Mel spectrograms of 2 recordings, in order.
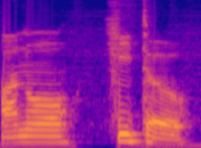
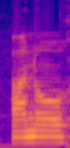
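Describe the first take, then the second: First: It is said with an American accent. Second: It is said with a native Japanese accent. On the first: The speaker calls it wrong. "That's the really American one" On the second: The speaker calls it right. "here's the correct one, just with how it probably a native would pronounce it"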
